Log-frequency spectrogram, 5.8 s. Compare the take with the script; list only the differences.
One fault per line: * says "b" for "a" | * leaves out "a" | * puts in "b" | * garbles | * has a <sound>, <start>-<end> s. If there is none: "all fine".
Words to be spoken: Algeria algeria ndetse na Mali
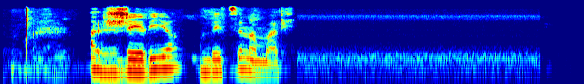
* leaves out "algeria"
